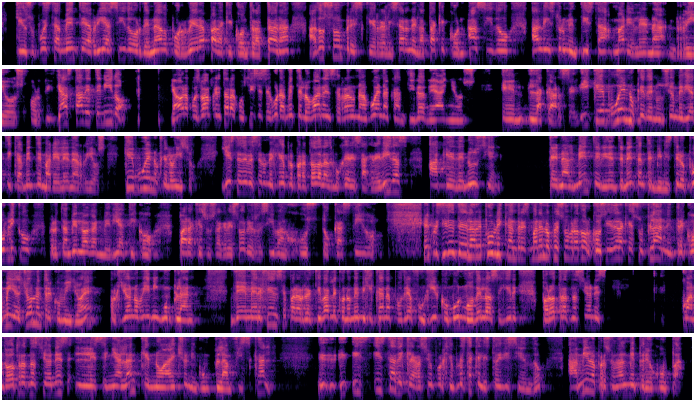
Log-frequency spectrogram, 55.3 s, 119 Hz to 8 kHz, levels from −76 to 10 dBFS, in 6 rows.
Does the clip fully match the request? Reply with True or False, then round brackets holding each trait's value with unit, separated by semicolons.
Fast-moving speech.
False (180 wpm)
